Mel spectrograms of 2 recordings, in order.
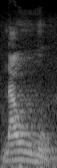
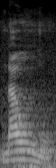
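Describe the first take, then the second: No difference in how they are said.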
